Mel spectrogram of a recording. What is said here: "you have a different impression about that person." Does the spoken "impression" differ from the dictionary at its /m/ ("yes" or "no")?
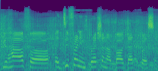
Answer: no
